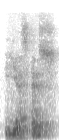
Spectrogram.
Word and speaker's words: jesteś: Then we have the word jesteś, but it's got an accent on the S. So that would be like a sh sound, if I'm not mistaken.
